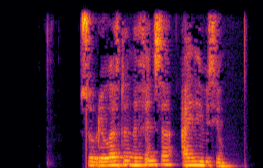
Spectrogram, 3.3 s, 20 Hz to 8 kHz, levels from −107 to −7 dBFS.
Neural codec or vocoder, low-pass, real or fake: none; 7.2 kHz; real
